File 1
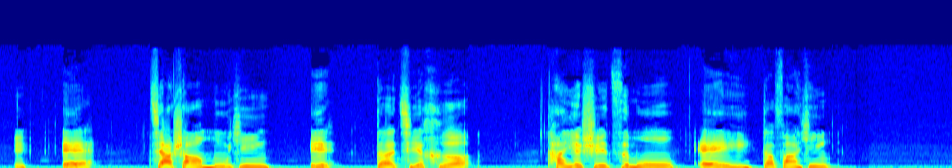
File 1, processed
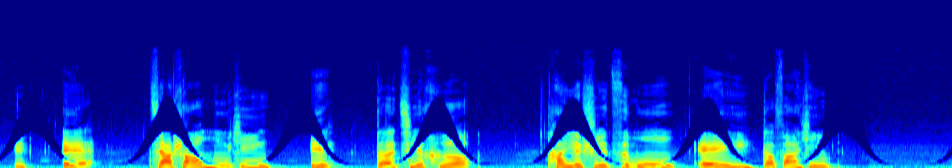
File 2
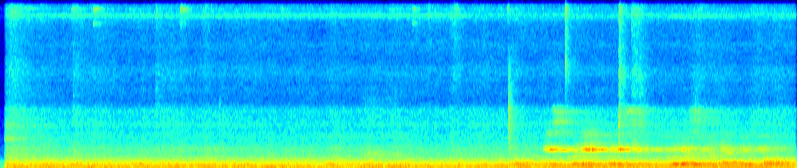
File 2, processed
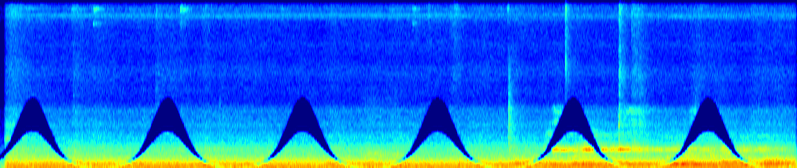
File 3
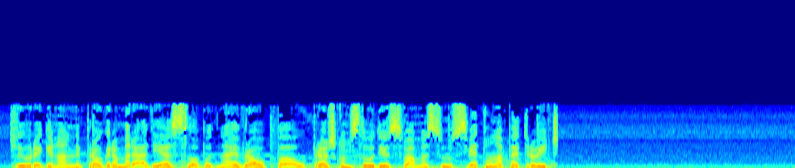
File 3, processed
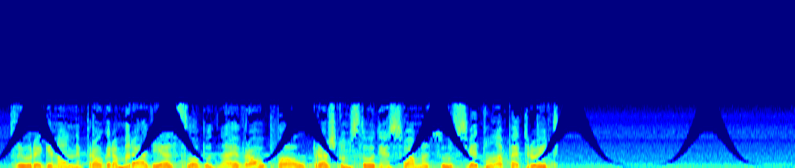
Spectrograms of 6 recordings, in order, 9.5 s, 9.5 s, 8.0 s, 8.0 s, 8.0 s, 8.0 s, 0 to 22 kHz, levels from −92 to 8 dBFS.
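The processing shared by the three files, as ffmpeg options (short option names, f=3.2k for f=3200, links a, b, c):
-filter_complex "[0:a]acrossover=split=270 3200:gain=0.0794 1 0.224[a][b][c];[a][b][c]amix=inputs=3:normalize=0,acrossover=split=360[d][e];[d]aeval=exprs='0.0944*sin(PI/2*1.78*val(0)/0.0944)':c=same[f];[f][e]amix=inputs=2:normalize=0,afftfilt=real='re*(1-between(b*sr/1024,240*pow(6700/240,0.5+0.5*sin(2*PI*0.74*pts/sr))/1.41,240*pow(6700/240,0.5+0.5*sin(2*PI*0.74*pts/sr))*1.41))':imag='im*(1-between(b*sr/1024,240*pow(6700/240,0.5+0.5*sin(2*PI*0.74*pts/sr))/1.41,240*pow(6700/240,0.5+0.5*sin(2*PI*0.74*pts/sr))*1.41))':win_size=1024:overlap=0.75,volume=2.5dB"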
